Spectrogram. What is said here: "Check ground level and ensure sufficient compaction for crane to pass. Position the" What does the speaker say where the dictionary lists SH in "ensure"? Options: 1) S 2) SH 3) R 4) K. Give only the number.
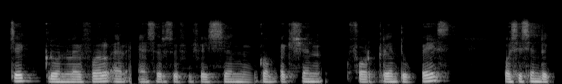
1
